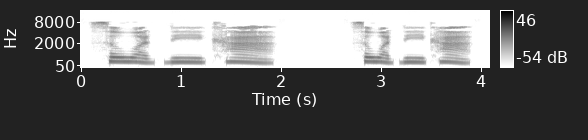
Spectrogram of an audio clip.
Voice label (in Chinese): 你好女生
